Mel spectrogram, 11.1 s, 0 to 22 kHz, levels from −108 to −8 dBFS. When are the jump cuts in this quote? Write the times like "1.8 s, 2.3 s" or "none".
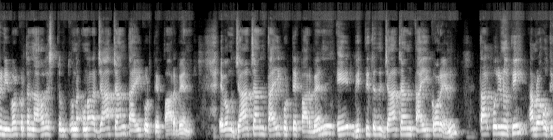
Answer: none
